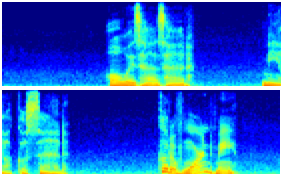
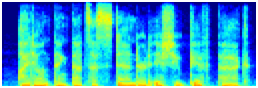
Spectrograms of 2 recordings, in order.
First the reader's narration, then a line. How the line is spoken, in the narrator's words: she whispered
